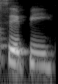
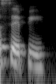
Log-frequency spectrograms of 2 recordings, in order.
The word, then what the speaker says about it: SAP: understand first as I said we have to pronounce not SAP. We have to pronounce as a SAP. SAP abbreviation is system application and products in data processing. We should pronounce as SAP not SAP.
